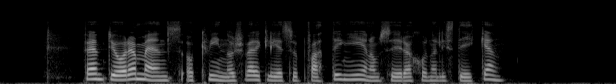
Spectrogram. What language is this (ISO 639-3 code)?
swe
